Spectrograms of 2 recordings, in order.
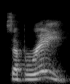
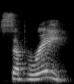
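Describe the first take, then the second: First: The last syllable is a full "ate" sound. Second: The last syllable is a full "ate" sound.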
